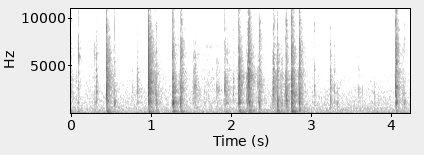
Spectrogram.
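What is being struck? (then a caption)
Plastic computer keyboard. A full-size black plastic computer keyboard on a dark desk has its keys pressed rapidly by the fingertips of both hands. About thirteen short, bright, clicky taps come in an uneven typing rhythm, each dying away almost instantly over a faint, steady low hum.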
